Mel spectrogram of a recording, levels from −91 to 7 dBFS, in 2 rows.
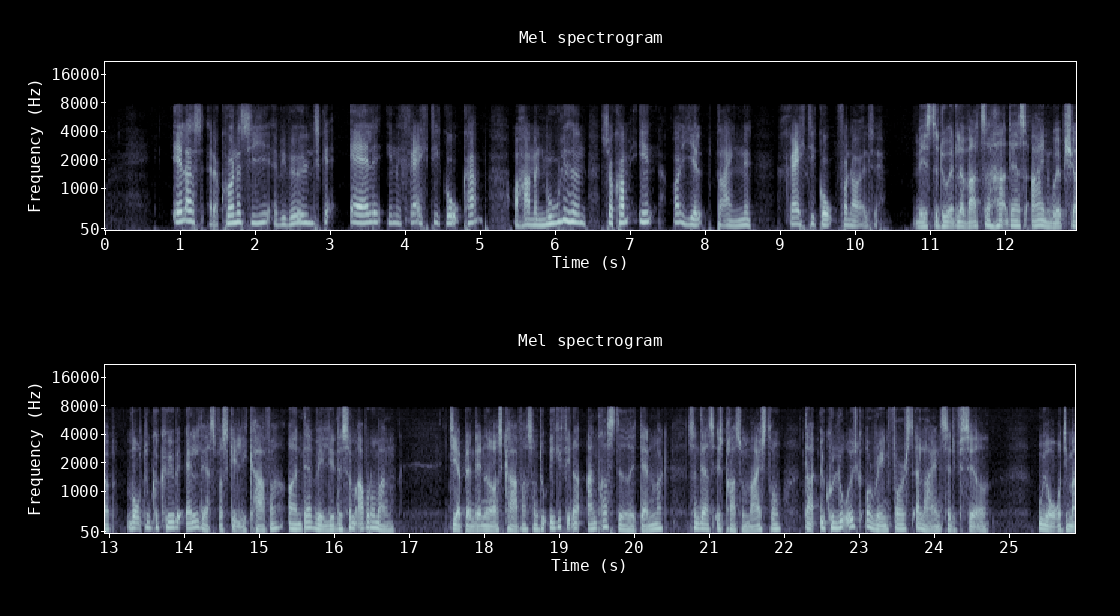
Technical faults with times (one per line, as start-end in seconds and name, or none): none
